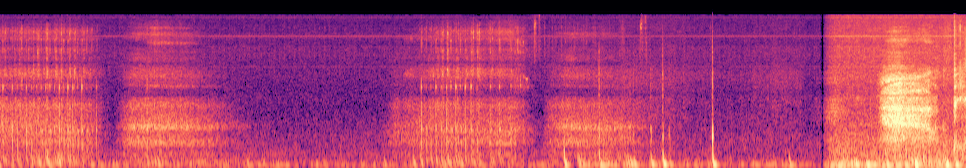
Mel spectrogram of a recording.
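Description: Slow rough breathing noises with snorting bursts on the breaths, then a louder harsh burst at the end; snoring with snorts.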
